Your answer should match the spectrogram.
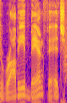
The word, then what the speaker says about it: Banfitch: His name is Robbie Banfitch.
